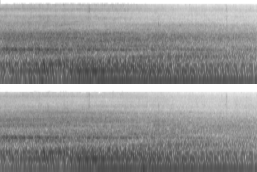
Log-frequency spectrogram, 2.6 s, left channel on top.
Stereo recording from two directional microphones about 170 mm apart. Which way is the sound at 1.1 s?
55° right (ahead or behind).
